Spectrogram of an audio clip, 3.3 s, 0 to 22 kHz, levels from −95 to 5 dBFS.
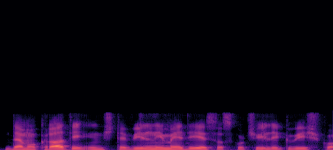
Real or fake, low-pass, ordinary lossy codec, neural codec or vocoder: fake; 5.4 kHz; none; codec, 16 kHz, about 1 kbps, DyCAST, with the encoder's durations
